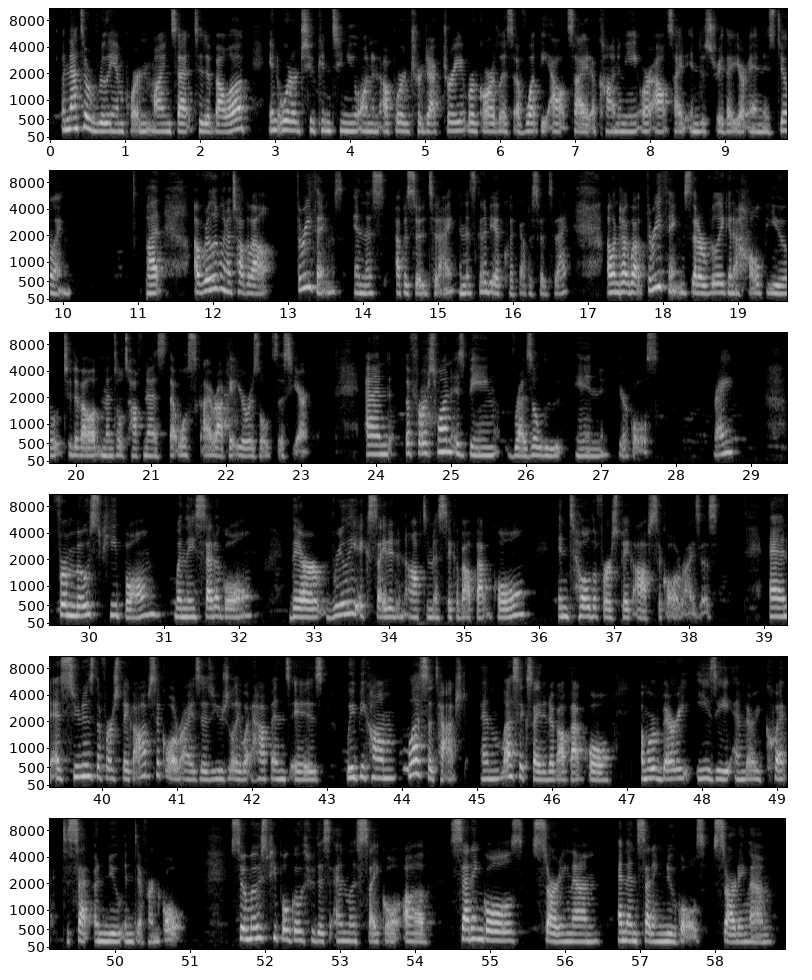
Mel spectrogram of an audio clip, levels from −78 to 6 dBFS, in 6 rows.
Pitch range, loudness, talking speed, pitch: 200-235 Hz, -23 LUFS, 170 wpm, 215 Hz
